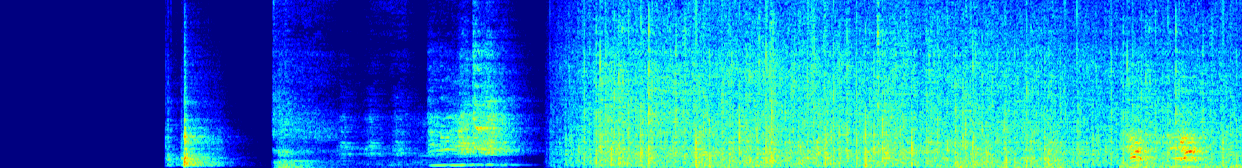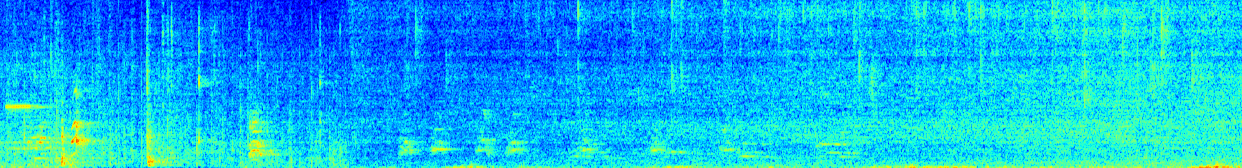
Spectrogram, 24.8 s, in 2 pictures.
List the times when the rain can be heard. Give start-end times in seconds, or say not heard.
5.5-24.8.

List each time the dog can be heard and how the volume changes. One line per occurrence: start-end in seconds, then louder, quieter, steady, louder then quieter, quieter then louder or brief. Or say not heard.
11.2-13.3 brief
14.1-19.9 quieter.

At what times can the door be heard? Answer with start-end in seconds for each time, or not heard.
1.6-2.2, 12.8-14.2.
